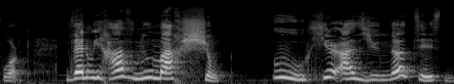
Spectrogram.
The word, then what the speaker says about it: marchions: Then we have nous marchions. Ooh, here as you noticed, the E was replaced by a yon sound with a nasal on. Nous marchions. Repeat after me. Nous marchions. The S is silent again.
